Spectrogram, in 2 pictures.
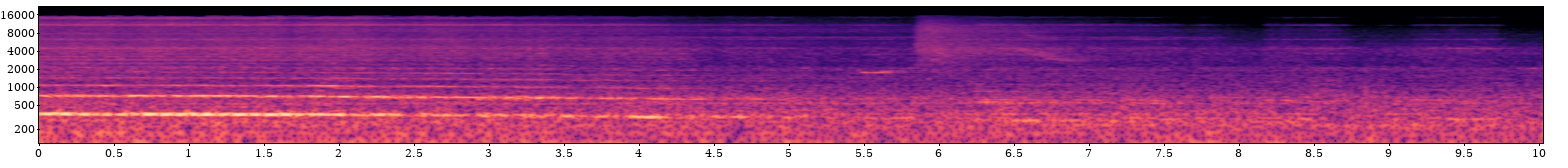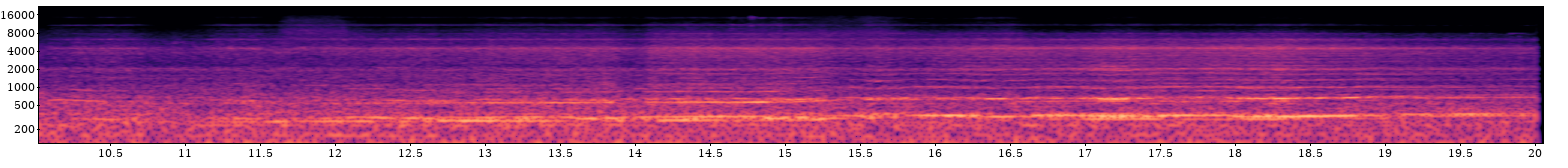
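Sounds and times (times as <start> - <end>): train rolling with low rumble: 0.0 - 20.0
train wheels squealing: 0.0 - 20.0.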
